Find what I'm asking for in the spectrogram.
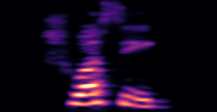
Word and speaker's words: Choisy: Choisy became the de- director. huh? – it's Huh? Choisy, Choisy.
